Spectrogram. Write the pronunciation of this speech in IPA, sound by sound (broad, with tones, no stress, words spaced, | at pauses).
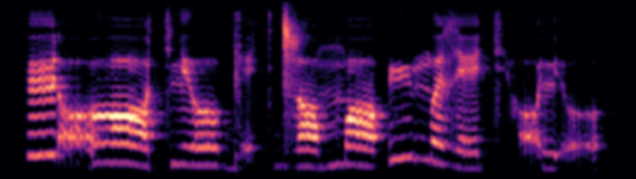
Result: ø˦ɾɔ̰˧ ɣɔː˦˨tʲlʲoː˧ɡḛ˨tʲd͡zɔ˧ mɔ˦˨ ʔyː˦mə˧zeː˨tʲ hɔ̰˨lʲo̰˨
